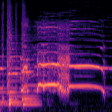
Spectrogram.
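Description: The last beats of an upbeat intro jingle, then a rooster crowing once: a single long call held on one pitch that sags as it fades.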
